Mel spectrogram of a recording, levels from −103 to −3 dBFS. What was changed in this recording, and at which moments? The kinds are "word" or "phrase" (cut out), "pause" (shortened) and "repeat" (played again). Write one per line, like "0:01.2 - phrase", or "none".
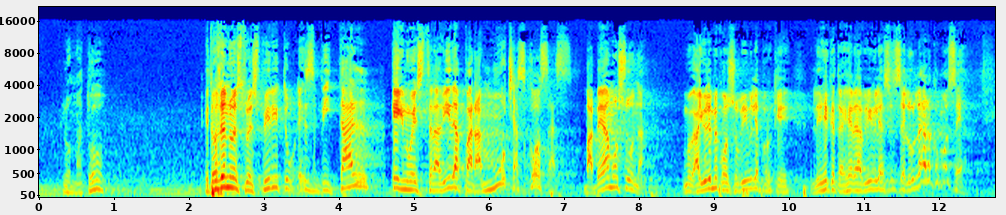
0:02.2 - pause
0:04.6 - pause
0:07.2 - pause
